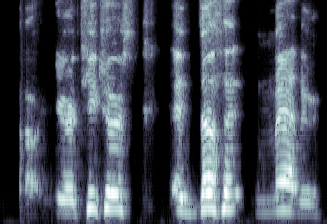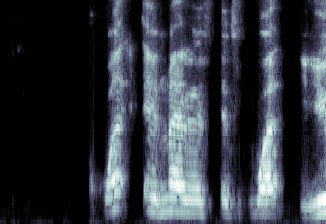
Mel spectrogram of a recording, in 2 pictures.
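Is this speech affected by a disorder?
Yes: cerebral palsy.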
